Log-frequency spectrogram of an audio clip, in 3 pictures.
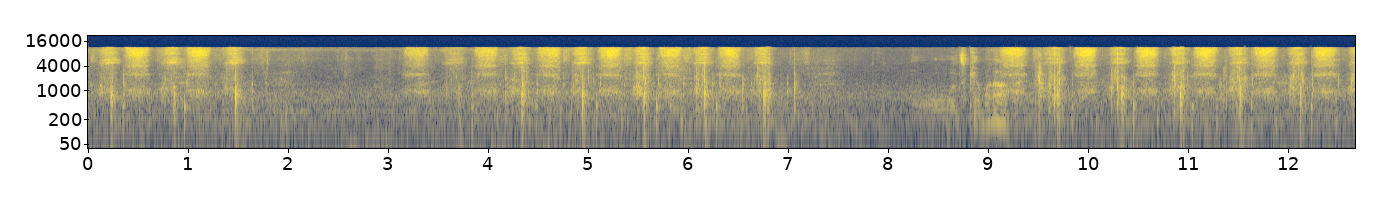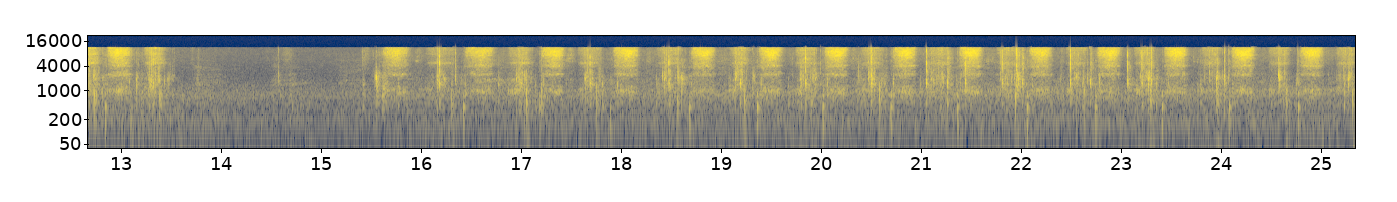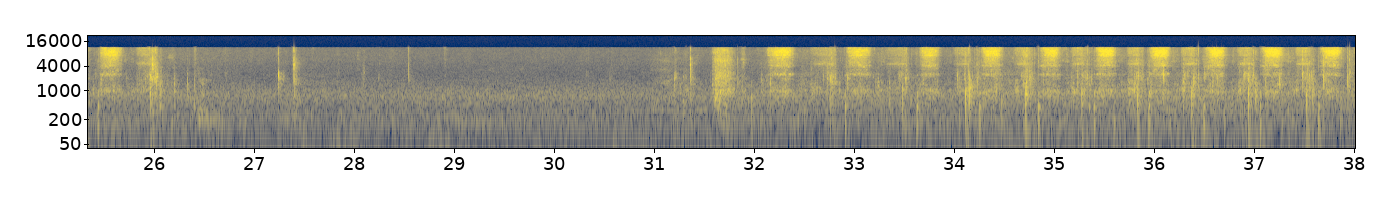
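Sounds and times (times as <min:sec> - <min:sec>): floor pump air hiss: 0:00.0 - 0:02.1, 0:02.9 - 0:07.4, 0:09.0 - 0:13.6, 0:15.4 - 0:26.2, 0:31.1 - 0:38.0.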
